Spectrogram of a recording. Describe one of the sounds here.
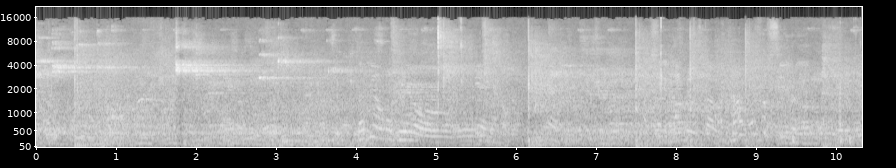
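Voices and shouts echo in a large hall.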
